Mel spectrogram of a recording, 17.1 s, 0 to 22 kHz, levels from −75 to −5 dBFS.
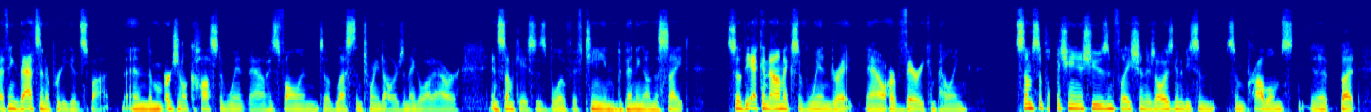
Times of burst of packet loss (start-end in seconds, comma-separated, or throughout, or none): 1.97-2.07, 3.01-3.09, 13.11-13.23, 15.51-15.61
